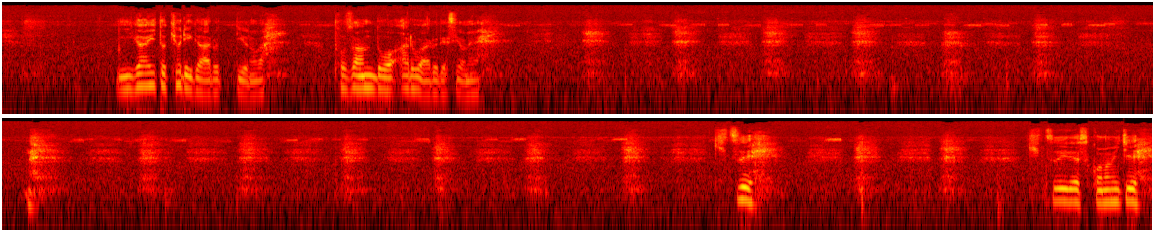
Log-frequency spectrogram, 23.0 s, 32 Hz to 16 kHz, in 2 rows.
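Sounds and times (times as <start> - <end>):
heavy breathing: 2.6 - 3.3, 4.6 - 21.9, 22.8 - 23.0.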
